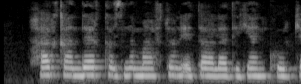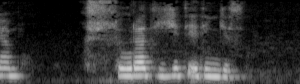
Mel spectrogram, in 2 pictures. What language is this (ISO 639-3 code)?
uzb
